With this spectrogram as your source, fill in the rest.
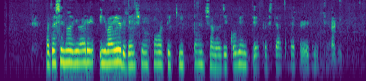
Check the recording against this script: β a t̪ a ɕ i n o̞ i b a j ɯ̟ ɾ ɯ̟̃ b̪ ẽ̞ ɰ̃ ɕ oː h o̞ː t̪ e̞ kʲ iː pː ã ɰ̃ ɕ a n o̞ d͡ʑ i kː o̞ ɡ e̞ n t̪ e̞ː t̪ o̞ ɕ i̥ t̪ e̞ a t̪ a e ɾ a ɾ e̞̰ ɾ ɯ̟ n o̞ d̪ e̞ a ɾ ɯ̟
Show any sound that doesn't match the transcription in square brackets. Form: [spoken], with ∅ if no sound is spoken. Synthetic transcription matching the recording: β a t̪ a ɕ i n o̞ i [β] a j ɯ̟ ɾ [ɯ̟] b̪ ẽ̞ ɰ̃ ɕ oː h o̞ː t̪ e̞ kʲ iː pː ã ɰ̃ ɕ a n o̞ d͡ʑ i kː o̞ ɡ [ẽ̞] n t̪ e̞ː t̪ o̞ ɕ i̥ t̪ e̞ a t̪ a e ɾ a ɾ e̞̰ ɾ ɯ̟ n o̞ d̪ e̞ a ɾ ɯ̟

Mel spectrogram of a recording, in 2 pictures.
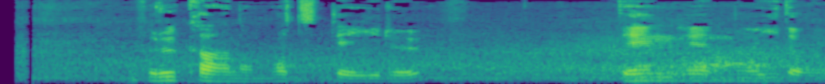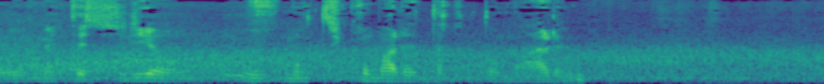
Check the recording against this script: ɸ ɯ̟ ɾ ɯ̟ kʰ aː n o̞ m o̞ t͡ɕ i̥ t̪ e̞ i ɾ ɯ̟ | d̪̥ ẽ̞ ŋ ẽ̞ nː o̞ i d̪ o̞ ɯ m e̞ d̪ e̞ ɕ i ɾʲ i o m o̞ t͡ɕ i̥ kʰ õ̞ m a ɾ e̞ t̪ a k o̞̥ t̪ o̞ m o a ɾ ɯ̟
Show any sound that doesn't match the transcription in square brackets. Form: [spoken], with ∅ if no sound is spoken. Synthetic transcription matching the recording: ɸ ɯ̟ ɾ ɯ̟ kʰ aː n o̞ m o̞ t͡ɕ i̥ t̪ e̞ i ɾ ɯ̟ | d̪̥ ẽ̞ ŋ ẽ̞ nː o̞ i d̪ o̞ ɯ m e̞ [t̪] e̞ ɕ i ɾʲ i o m o̞ t͡ɕ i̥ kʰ [o̞] m a ɾ e̞ t̪ a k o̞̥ t̪ o̞ m o a ɾ ɯ̟

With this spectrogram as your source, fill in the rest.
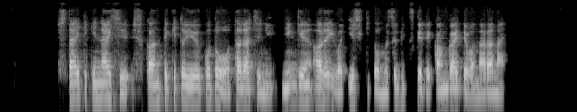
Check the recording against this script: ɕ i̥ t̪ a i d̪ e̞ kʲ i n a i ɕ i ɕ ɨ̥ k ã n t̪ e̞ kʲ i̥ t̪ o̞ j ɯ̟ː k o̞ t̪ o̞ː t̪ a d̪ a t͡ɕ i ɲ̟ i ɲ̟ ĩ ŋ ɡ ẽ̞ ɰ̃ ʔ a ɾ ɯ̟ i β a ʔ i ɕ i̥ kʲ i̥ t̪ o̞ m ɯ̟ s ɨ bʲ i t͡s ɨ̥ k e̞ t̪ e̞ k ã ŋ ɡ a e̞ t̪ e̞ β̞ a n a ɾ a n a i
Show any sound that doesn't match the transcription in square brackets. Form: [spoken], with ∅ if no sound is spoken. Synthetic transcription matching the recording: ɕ i̥ t̪ a i [t̪] e̞ kʲ i n a i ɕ i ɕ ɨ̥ k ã n t̪ e̞ kʲ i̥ t̪ o̞ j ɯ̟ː k o̞ t̪ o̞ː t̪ a d̪ a t͡ɕ i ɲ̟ i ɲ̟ ĩ ŋ ɡ ẽ̞ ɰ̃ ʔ a ɾ ɯ̟ i β a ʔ i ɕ i̥ kʲ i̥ t̪ o̞ m ɯ̟ s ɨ bʲ i t͡s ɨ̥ k e̞ t̪ e̞ k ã ŋ ɡ a e̞ t̪ e̞ β̞ a n a ɾ a n a i

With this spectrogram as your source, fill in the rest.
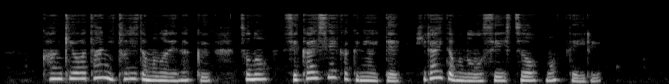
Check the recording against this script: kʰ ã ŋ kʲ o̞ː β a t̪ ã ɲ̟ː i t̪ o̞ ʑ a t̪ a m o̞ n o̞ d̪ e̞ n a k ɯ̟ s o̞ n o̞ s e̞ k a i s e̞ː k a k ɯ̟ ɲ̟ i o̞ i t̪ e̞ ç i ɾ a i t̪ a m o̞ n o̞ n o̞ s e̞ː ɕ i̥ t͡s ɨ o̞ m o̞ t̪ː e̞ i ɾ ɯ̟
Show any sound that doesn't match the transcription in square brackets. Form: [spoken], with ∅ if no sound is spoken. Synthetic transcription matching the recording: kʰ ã ŋ kʲ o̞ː β a t̪ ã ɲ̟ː i t̪ o̞ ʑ [i] t̪ a m o̞ n o̞ d̪ e̞ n a k ɯ̟ s o̞ n o̞ s e̞ k a i s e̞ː k a k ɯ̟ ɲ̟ i o̞ i t̪ e̞ ç i ɾ a i t̪ a m o̞ n o̞ n o̞ s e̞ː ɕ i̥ t͡s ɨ o̞ m o̞ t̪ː e̞ i ɾ ɯ̟

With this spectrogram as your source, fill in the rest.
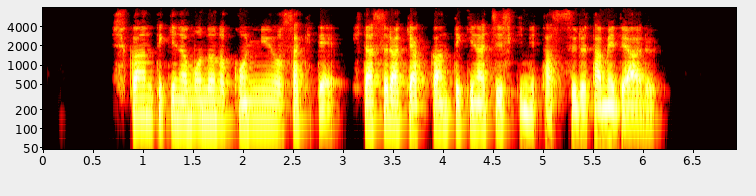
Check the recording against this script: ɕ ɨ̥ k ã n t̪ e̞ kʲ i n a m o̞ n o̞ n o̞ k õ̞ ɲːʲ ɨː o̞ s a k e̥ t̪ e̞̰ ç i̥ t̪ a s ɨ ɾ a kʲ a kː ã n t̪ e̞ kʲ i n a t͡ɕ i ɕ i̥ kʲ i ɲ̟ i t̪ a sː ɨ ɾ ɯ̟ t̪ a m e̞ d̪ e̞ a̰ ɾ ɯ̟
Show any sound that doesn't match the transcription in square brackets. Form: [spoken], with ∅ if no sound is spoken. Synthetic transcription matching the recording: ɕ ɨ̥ k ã n t̪ e̞ kʲ i n a m o̞ n o̞ n o̞ k õ̞ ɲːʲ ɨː o̞ s a k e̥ t̪ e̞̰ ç i̥ t̪ a s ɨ ɾ a kʲ a kː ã n t̪ e̞ kʲ i n a t͡ɕ i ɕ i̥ kʲ i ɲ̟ i t̪ a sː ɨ ɾ ɯ̟ t̪ a m e̞ d̪ e̞ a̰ ɾ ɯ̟

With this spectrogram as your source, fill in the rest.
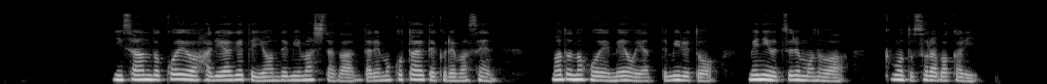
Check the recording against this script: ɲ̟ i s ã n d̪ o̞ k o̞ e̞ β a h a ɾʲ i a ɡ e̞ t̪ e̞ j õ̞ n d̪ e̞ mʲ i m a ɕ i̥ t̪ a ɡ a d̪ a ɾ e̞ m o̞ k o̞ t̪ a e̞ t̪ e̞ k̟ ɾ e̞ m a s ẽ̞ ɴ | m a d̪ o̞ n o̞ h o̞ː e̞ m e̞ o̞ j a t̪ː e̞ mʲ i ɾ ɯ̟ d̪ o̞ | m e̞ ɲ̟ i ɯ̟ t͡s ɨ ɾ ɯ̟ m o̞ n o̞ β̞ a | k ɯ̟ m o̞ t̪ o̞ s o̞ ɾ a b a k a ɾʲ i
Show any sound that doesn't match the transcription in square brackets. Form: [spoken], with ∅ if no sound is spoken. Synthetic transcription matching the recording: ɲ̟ i s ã n d̪ o̞ k o̞ e̞ β a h a ɾʲ i a ɡ e̞ t̪ e̞ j õ̞ n d̪ e̞ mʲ i m a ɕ i̥ t̪ a ɡ a d̪ a ɾ e̞ m o̞ k o̞ t̪ a e̞ t̪ e̞ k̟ ɾ e̞ m a s ẽ̞ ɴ | m a d̪ o̞ n o̞ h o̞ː e̞ m e̞ o̞ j a t̪ː e̞ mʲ i ɾ ɯ̟ [t̪] o̞ | m e̞ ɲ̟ i ɯ̟ t͡s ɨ ɾ ɯ̟ m o̞ n o̞ β̞ a | k ɯ̟ m o̞ t̪ o̞ s o̞ ɾ a b a k a ɾʲ i

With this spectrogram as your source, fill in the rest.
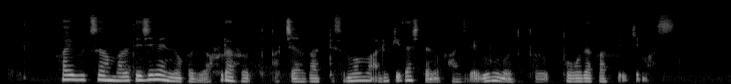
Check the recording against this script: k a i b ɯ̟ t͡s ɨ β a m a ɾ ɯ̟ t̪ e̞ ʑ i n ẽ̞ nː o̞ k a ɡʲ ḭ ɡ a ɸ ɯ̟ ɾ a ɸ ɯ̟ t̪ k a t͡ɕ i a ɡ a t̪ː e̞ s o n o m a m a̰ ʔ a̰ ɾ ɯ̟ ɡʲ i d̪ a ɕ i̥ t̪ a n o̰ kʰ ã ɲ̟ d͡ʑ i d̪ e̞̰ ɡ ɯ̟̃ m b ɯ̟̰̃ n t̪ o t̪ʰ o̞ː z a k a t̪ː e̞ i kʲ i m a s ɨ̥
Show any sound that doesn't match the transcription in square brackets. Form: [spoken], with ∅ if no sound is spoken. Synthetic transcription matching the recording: k a i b ɯ̟ t͡s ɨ β a m a ɾ ɯ̟ t̪ e̞ ʑ i [m] ẽ̞ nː o̞ k a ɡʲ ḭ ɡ a ɸ ɯ̟ ɾ a ɸ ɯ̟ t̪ k a t͡ɕ i a ɡ a t̪ː e̞ s o n o m a m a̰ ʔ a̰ ɾ ɯ̟ [kʲ] i d̪ a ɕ i̥ t̪ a n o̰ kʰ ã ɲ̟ d͡ʑ i d̪ e̞̰ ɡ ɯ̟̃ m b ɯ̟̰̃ n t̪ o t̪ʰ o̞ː z a k a t̪ː e̞ i kʲ i m a s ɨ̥

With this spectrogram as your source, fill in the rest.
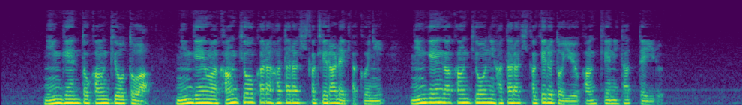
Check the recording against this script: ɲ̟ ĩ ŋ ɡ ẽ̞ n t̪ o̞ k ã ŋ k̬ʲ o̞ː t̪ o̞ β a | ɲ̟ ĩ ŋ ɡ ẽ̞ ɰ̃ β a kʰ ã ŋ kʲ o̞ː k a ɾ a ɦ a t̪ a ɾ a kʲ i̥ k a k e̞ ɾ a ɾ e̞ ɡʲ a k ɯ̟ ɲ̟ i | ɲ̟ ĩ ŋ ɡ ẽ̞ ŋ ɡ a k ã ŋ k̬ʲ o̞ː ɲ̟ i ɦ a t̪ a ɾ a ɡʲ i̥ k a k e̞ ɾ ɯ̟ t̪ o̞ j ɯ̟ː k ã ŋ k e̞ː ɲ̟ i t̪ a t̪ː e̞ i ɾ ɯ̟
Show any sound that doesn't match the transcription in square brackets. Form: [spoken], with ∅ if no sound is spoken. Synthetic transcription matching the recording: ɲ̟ ĩ ŋ ɡ ẽ̞ n t̪ o̞ k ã ŋ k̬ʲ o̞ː t̪ o̞ β a | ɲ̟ ĩ ŋ ɡ ẽ̞ ɰ̃ β a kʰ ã ŋ kʲ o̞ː k a ɾ a ɦ a t̪ a ɾ a kʲ i̥ k a k e̞ ɾ a ɾ e̞ ɡʲ a k ɯ̟ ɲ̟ i | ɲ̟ ĩ ŋ ɡ ẽ̞ ŋ ɡ a k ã ŋ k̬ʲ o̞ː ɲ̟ i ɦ a t̪ a ɾ a [kʲ] i̥ k a k e̞ ɾ ɯ̟ t̪ o̞ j ɯ̟ː k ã ŋ k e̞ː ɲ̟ i t̪ a t̪ː e̞ i ɾ ɯ̟

